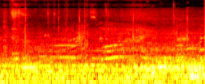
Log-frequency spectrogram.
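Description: Gornergrat electric cog railway train running, a steady low rumble heard from inside the carriage, with faint voices over it.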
